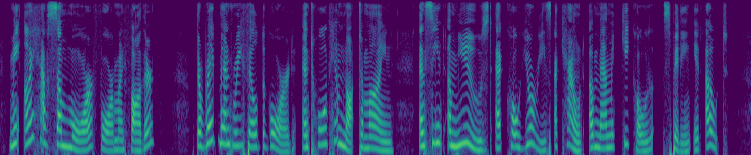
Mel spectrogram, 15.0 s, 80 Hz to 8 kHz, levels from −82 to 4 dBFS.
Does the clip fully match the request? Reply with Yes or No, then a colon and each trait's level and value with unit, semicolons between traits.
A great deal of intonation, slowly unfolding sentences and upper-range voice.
Yes: wide, 7.0 semitones; slow, 130 wpm; high, 235 Hz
